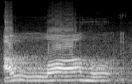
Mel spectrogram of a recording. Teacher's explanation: A Allah a al ya ee bukan o tapi a. Nah, cuma ketika masuk di lam tafhimnya di mana? Di lam bukan di hamzah. Hamzah tetap a jangan o. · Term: lam dibaca tafkhim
